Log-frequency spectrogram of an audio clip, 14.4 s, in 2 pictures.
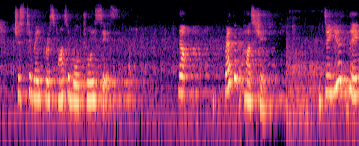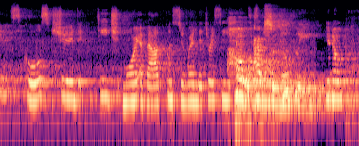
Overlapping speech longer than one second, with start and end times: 11.9-13.3

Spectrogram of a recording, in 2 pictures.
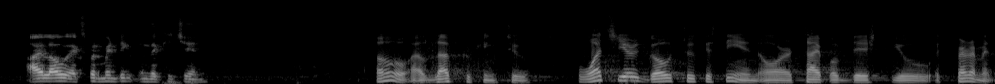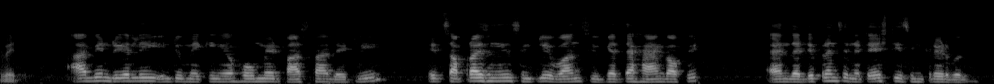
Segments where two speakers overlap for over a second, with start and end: none

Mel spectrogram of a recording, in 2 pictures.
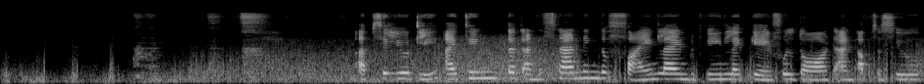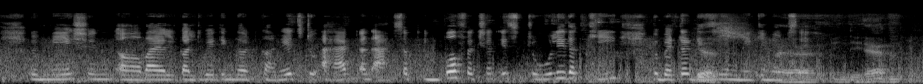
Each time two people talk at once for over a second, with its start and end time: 16.2-17.4

